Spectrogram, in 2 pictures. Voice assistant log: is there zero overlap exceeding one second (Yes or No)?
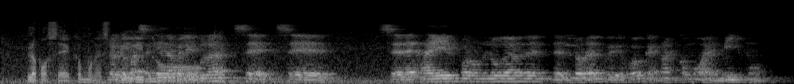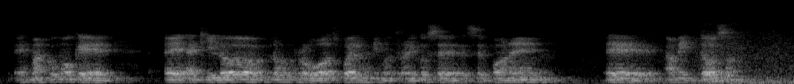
No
